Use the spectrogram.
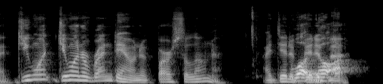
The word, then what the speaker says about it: Barcelona: I think both of them recently pronounced it Barcelona. So, I think that's let us off the hook of saying it with this weird th thing that came from uh the king with the lisp.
